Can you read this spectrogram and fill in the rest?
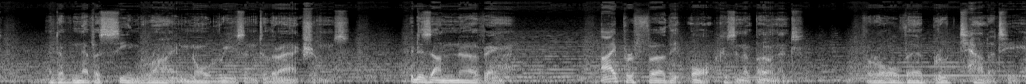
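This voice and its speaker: Very deep, stern warrior captain. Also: male voice, full character voice. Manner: solemn, formal, commanding. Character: stern, zealous armored space marine captain. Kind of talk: dramatic video game voice acting.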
